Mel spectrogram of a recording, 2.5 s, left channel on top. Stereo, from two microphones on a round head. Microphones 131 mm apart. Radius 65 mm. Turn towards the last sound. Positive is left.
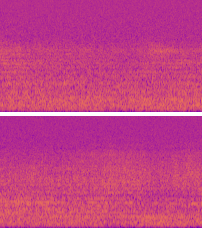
No sound to turn to.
